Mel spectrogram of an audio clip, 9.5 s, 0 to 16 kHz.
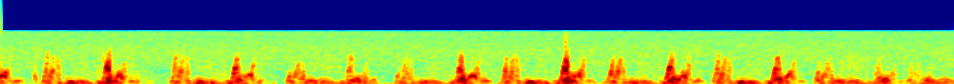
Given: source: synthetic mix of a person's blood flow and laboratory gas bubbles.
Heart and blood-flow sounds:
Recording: Doppler ultrasound of blood flow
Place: precordium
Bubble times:
no bubbles
From the record:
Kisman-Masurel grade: 000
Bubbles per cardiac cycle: 0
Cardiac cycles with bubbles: 0%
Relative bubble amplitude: no bubbles discernible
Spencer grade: 0 (complete lack of bubble signals)

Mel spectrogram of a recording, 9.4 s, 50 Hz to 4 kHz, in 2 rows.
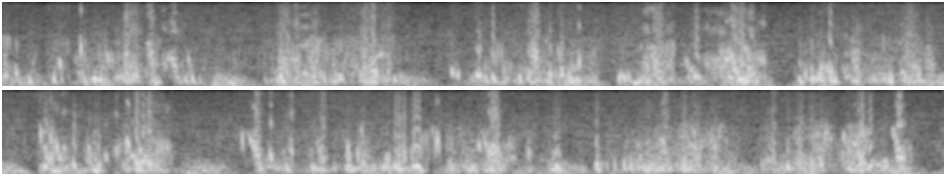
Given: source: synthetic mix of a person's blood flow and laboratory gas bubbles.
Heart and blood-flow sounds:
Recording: Doppler ultrasound of blood flow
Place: precordium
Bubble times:
0.00-0.19 s: bubbles
0.22-1.02 s: bubbles
1.29-2.04 s: bubbles
2.23-2.98 s: bubbles
3.04-3.85 s: bubbles
3.96-4.68 s: bubbles
4.89-5.59 s: bubbles
5.87-7.39 s: bubbles
7.42-7.55 s: bubbles
7.66-8.39 s: bubbles
8.48-9.29 s: bubbles
From the record:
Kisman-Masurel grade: 444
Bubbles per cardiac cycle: continuous sound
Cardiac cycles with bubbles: 100%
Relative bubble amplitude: maximal (0.775 to 0.999)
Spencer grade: 4 (maximum detectable bubble signal sounding continuously throughout systole and diastole of every cardiac period, and overriding the amplitude of the normal cardiac signals)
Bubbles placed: anywhere in the cardiac cycle

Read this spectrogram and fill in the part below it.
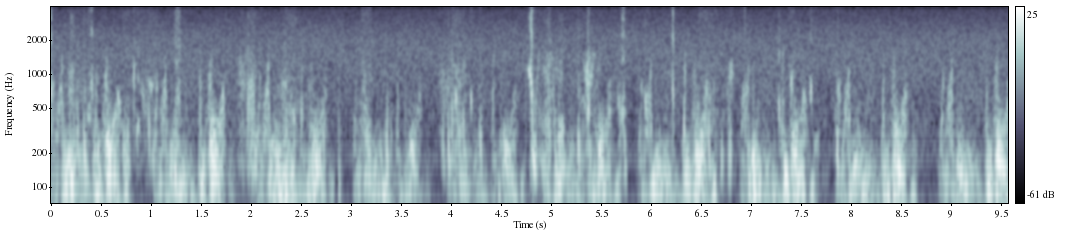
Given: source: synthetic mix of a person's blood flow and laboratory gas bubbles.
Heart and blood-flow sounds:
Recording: Doppler ultrasound of blood flow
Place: precordium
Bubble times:
0.00-0.06 s: bubbles
0.10-0.47 s: bubbles
0.70-1.08 s: bubbles
1.23-1.31 s: bubbles
1.86-2.07 s: bubbles
2.25-2.49 s: bubbles
3.09-3.23 s: bubbles
3.89-4.25 s: bubbles
4.27-4.33 s: bubbles
4.75-5.14 s: bubbles
5.19-5.45 s: bubbles
5.66-5.77 s: bubbles
5.92-6.00 s: bubbles
6.20-6.26 s: bubbles
6.44-6.91 s: bubbles
7.25-7.32 s: bubbles
7.37-7.44 s: bubbles
7.58-7.64 s: bubbles
7.83-7.92 s: bubbles
From the record:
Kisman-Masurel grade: 232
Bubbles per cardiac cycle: several, 3 to 8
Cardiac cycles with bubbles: 50 to 99%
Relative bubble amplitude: moderate (0.250 to 0.450)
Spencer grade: 3 (all of the cardiac periods contain showers or single bubble signals, but not dominating or overriding the cardiac motion signals)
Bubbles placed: only in the low amplitude regions of the cardiac cycle

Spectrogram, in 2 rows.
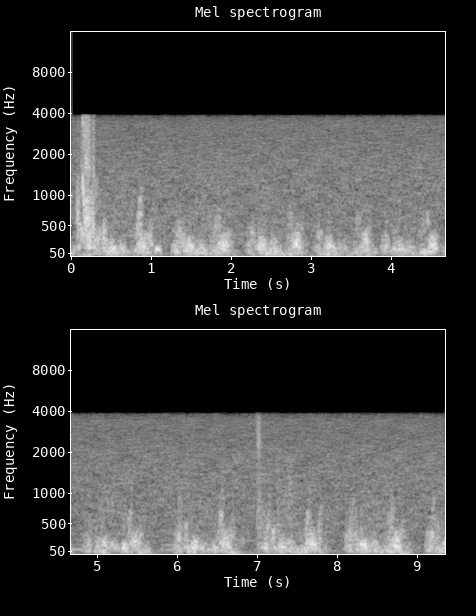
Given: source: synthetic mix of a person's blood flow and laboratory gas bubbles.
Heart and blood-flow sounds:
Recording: Doppler ultrasound of blood flow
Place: precordium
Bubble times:
0.05-0.35 s: bubbles
From the record:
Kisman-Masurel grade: 213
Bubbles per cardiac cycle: several, 3 to 8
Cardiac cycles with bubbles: 1 to 10%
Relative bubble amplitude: loud (0.450 to 0.775)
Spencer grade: 1 (occasional bubble signal discernible with the cardiac motion signal, with majority of cardiac periods free of bubbles)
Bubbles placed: only in the low amplitude regions of the cardiac cycle

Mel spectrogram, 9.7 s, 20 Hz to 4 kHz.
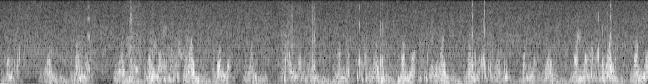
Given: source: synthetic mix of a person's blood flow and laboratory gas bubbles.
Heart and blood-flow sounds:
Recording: Doppler ultrasound of blood flow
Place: precordium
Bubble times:
0.14-0.34 s: bubbles
0.72-0.82 s: bubbles
1.15-1.25 s: bubbles
1.29-1.37 s: bubbles
1.89-2.12 s: bubbles
2.21-2.86 s: bubbles
4.22-4.54 s: bubbles
4.62-4.75 s: bubbles
5.18-5.27 s: bubbles
5.33-5.54 s: bubbles
5.62-5.92 s: bubbles
6.01-6.07 s: bubbles
6.13-6.20 s: bubbles
6.28-6.68 s: bubbles
7.00-7.17 s: bubbles
7.20-7.69 s: bubbles
8.15-8.23 s: bubbles
8.61-9.28 s: bubbles
From the record:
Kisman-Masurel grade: 242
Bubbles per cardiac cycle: several, 3 to 8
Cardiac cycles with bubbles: 100%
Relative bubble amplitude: moderate (0.250 to 0.450)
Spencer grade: 3 (all of the cardiac periods contain showers or single bubble signals, but not dominating or overriding the cardiac motion signals)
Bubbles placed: anywhere in the cardiac cycle

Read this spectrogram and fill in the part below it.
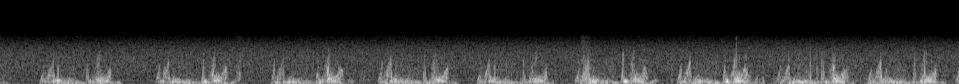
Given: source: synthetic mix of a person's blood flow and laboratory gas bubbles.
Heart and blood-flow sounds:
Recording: Doppler ultrasound of blood flow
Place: precordium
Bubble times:
2.35-2.42 s: bubbles
5.74-5.93 s: bubbles
7.33-7.51 s: bubbles
From the record:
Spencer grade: 2 (many but less than half of the cardiac periods contain bubble signals, singularly or in groups)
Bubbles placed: anywhere in the cardiac cycle

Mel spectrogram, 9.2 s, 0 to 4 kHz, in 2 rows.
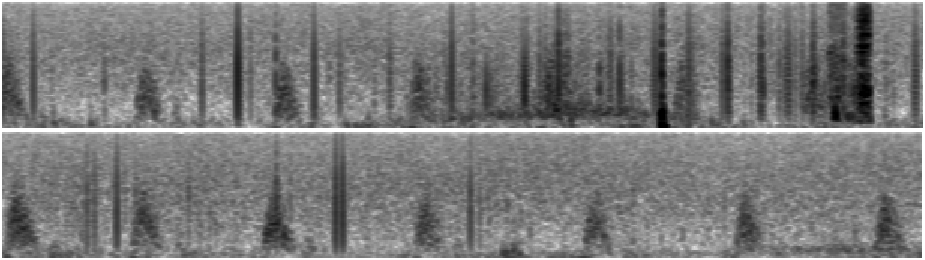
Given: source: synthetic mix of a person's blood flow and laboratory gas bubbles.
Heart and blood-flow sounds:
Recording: Doppler ultrasound of blood flow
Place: subclavian vein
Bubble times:
4.12-4.35 s: bubbles
From the record:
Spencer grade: 2 (many but less than half of the cardiac periods contain bubble signals, singularly or in groups)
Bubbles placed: anywhere in the cardiac cycle

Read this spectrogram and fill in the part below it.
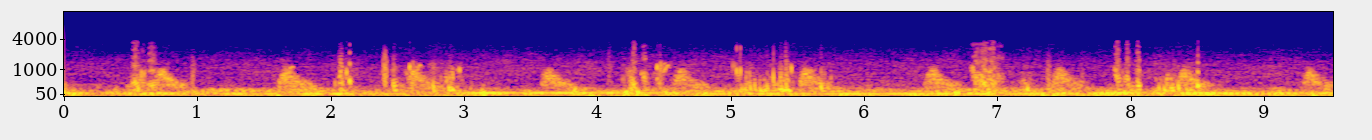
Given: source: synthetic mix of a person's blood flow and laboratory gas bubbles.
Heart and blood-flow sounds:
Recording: Doppler ultrasound of blood flow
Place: subclavian vein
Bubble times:
0.45-0.74 s: bubbles
1.62-1.73 s: bubbles
2.00-2.23 s: bubbles
2.44-3.00 s: bubbles
4.18-4.57 s: bubbles
5.00-5.50 s: bubbles
5.52-5.79 s: bubbles
6.79-7.07 s: bubbles
7.16-7.28 s: bubbles
7.86-8.08 s: bubbles
8.17-8.55 s: bubbles
From the record:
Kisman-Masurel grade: 233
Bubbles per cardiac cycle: several, 3 to 8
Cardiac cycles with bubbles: 50 to 99%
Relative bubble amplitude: loud (0.450 to 0.775)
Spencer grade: 3 (all of the cardiac periods contain showers or single bubble signals, but not dominating or overriding the cardiac motion signals)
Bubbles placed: anywhere in the cardiac cycle

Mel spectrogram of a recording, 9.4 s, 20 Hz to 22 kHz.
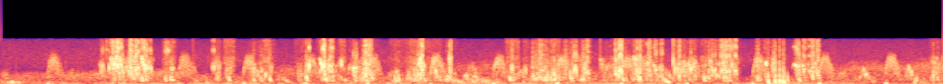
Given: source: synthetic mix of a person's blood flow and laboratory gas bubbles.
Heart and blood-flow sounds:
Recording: Doppler ultrasound of blood flow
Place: subclavian vein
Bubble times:
0.98-1.53 s: bubbles
1.61-1.78 s: bubbles
2.10-2.35 s: bubbles
2.47-2.75 s: bubbles
2.94-3.11 s: bubbles
3.16-3.79 s: bubbles
3.89-4.58 s: bubbles
5.05-5.19 s: bubbles
5.22-5.93 s: bubbles
6.00-6.65 s: bubbles
6.73-7.41 s: bubbles
7.54-7.78 s: bubbles
7.92-8.22 s: bubbles
9.29-9.44 s: bubbles
From the record:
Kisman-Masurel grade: 333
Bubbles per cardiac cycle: rolling drumbeat, 9 or more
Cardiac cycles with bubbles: 50 to 99%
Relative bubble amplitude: loud (0.450 to 0.775)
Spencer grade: 3 (all of the cardiac periods contain showers or single bubble signals, but not dominating or overriding the cardiac motion signals)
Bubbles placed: anywhere in the cardiac cycle

